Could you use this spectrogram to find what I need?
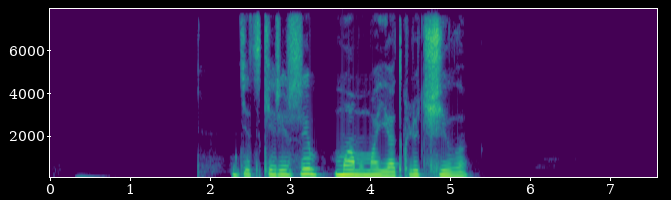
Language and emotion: Russian, angry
